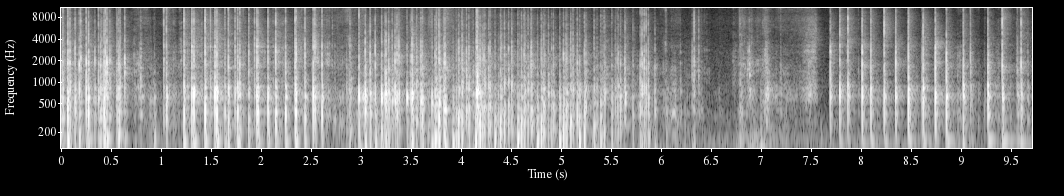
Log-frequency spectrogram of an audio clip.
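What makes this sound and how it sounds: A Rubik's cube in a clear plastic display box, held close to the mic, is tapped rapidly with long nails, giving about fifty sharp, clicky plastic taps with very little ring. The taps come in fast bursts with a quieter, scratchy pause around the six-to-seven-second mark before a steady run of taps resumes.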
